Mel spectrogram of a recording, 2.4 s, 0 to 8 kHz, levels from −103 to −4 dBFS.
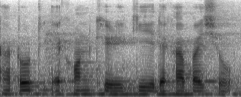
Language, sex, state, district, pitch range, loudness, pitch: Assamese, male, Assam, Hailakandi, 100-110 Hz, -20 LUFS, 100 Hz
